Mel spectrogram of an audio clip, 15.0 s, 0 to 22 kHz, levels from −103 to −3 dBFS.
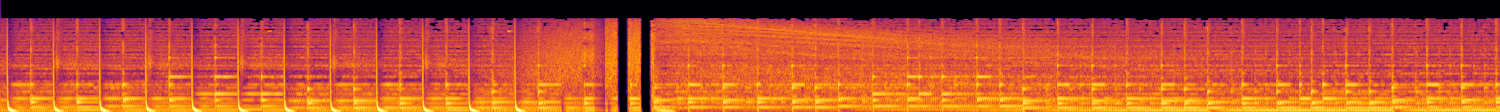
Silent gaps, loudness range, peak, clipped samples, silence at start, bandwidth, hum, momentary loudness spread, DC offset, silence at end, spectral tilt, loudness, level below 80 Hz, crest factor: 6.20-6.26 s, 6.42-6.49 s; 1 LU; 0 dBFS; under 0.1%; 0 s; 11.5 kHz; none; 2 LU; under 0.1%; 0 s; -5 dB/octave; -13 LUFS; -22 dBFS; 12 dB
